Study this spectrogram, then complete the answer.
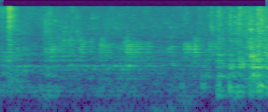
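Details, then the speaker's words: Toilet flush after reinserting the fill valve tube into the flush valve: smooth rush of water with no gurgling, bowl refilling higher, louder swirl at the end. "when you flush the toilet it will fill up the bowl the water level is higher and when you flush the toilet you won't get that gurgling"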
